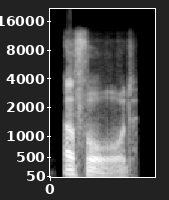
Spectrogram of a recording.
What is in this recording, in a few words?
"afford", British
